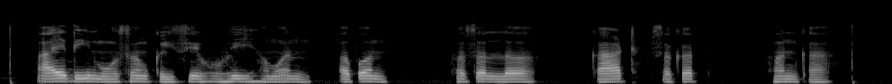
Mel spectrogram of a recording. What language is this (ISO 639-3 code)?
hne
